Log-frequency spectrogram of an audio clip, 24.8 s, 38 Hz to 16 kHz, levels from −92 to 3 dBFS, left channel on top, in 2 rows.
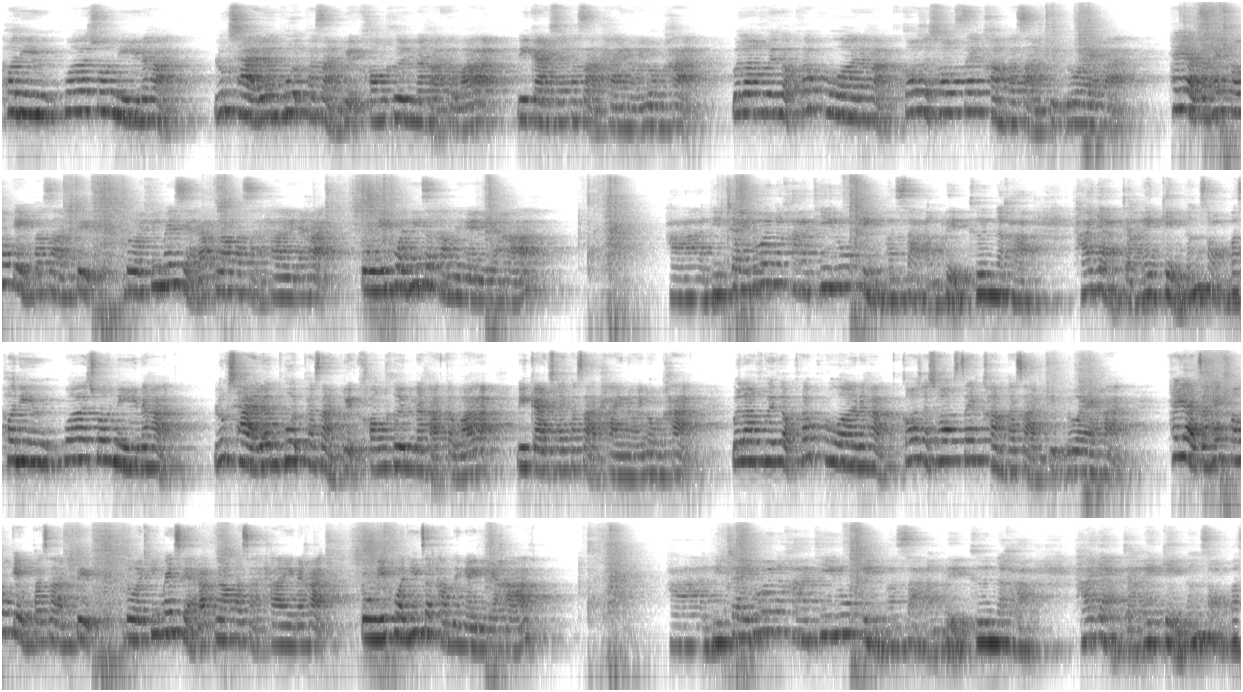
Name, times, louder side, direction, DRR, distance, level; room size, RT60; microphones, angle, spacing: voice 1, 0.0-1.7 2.1-6.9 7.3-11.2 11.7-13.3 13.6-15.6 16.0-17.7, right 2 dB, 70° right, 1 dB, 1.9 m, -29 dB
Tearing, 10.2-10.9 11.8-12.3 13.0-13.7 14.4-14.7 15.5-16.4 17.1-17.4 18.2-18.7 19.5-19.9 20.8-21.0, left 1 dB, 20° left, 2.3 m, -44 dB
voice 2, 19.0-24.7, right 1 dB, 45° left, -2 dB, 3.1 m, -33 dB
16.0 x 7.3 x 2.7 m, 0.86 s
head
